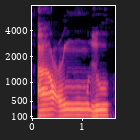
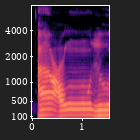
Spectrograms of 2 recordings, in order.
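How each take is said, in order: The two takes are said the same way.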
